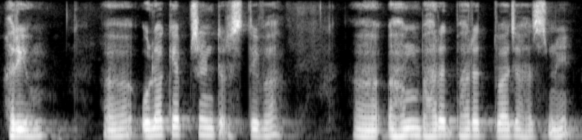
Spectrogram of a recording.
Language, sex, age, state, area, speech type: Sanskrit, male, 18-30, Haryana, urban, spontaneous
